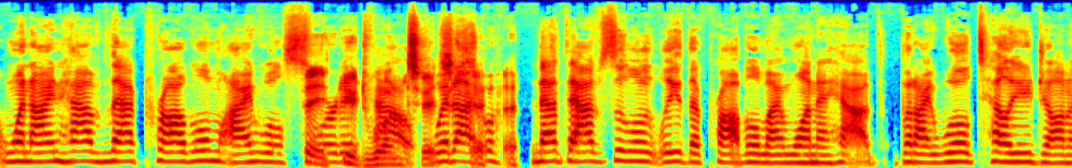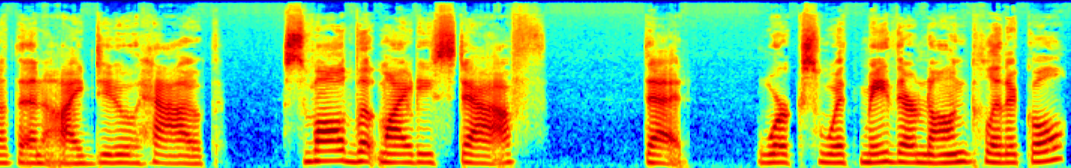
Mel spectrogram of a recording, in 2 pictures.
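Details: Adult woman speaking; ordinary speech.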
